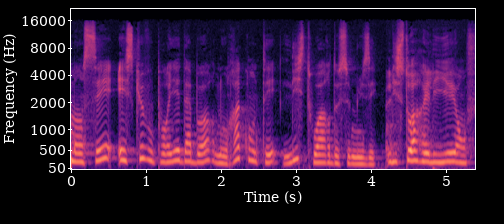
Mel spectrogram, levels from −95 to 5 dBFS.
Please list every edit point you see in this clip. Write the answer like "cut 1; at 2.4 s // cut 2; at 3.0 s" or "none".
cut 1; at 4.2 s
